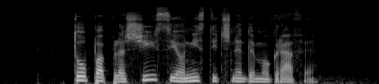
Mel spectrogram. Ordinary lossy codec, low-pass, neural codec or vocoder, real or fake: Opus, 32 kbps; 14.4 kHz; none; real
